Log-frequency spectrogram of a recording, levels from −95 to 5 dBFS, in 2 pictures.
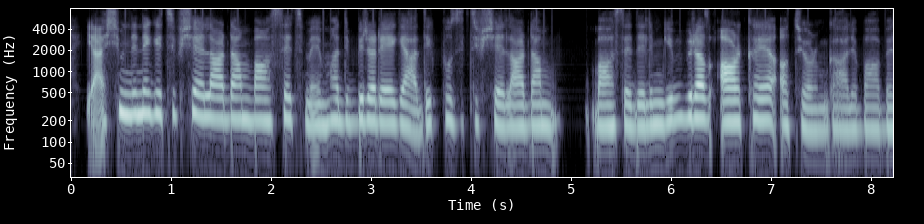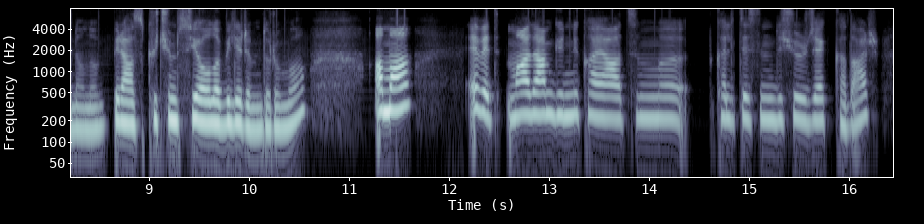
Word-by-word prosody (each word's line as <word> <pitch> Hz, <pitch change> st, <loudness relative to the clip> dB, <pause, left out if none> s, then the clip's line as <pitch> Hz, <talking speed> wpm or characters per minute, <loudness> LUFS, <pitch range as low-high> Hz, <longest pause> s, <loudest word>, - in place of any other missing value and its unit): ya, -, -, +1 dB
şimdi 245 Hz, -2 st, +3 dB
negatif 250 Hz, -1 st, 0 dB
şeylerden 215 Hz, -4 st, +1 dB
bahsetmeyeyim, 200 Hz, -3 st, -2 dB
hadi 195 Hz, -1 st, -3 dB
bir 205 Hz, -, +2 dB
araya 190 Hz, -2 st, +2 dB
geldik, 180 Hz, +1 st, -3 dB
pozitif 185 Hz, -2 st, -8 dB
şeylerden 170 Hz, 0 st, -1 dB, 0.3 s
bahsedelim 170 Hz, +1 st, -1 dB
gibi 205 Hz, +3 st, -2 dB
biraz 220 Hz, -2 st, +5 dB
arkaya 195 Hz, +1 st, +4 dB
atıyorum 155 Hz, -4 st, -5 dB
galiba 155 Hz, 0 st, -6 dB
ben 155 Hz, -, -3 dB
onu. 155 Hz, +1 st, -5 dB
Biraz 185 Hz, -3 st, +2 dB
küçümsüyor 205 Hz, 0 st, +2 dB
olabilirim 185 Hz, -4 st, +2 dB
durumu. 165 Hz, -, -3 dB, 0.7 s
Ama 285 Hz, +4 st, +8 dB, 0.6 s
evet, 245 Hz, -7 st, -1 dB
madem 245 Hz, +2 st, +3 dB
günlük 240 Hz, +1 st, -3 dB
hayatımı 220 Hz, -2 st, -4 dB, 0.3 s
kalitesini 215 Hz, -1 st, -7 dB
düşürecek 205 Hz, -1 st, -6 dB
kadar 205 Hz, +7 st, -8 dB
200 Hz, 115 wpm, -23 LUFS, 175-220 Hz, 0.7 s, Ama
